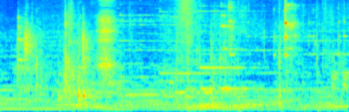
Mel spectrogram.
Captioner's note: sighs; slow soft music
